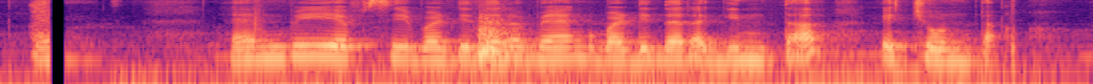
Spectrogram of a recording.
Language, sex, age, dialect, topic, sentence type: Kannada, female, 60-100, Coastal/Dakshin, banking, question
